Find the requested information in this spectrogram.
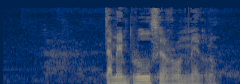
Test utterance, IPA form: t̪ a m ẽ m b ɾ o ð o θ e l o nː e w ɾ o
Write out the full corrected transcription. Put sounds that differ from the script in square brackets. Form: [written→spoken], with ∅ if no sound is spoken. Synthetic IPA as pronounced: t̪ a m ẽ m [b→p] ɾ o ð [o→u] θ e [l→r] o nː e [w→ɣ] ɾ o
